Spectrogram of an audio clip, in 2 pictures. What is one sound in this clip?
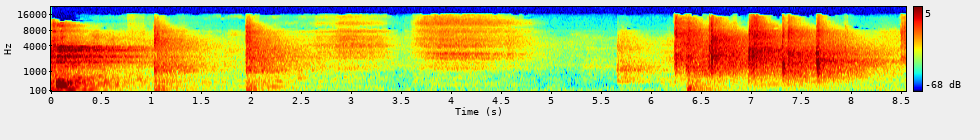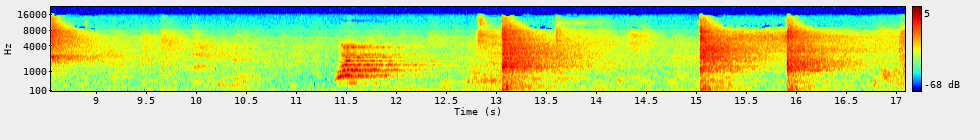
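Basketballs bounce on a hardwood floor.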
